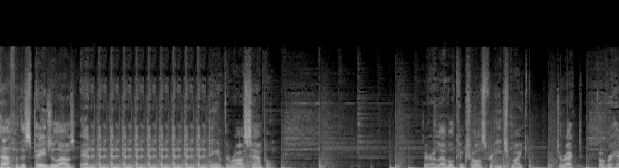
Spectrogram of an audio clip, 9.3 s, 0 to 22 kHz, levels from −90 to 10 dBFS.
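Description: The audio has a system hang loop from 1.49 to 3.16 s: one 186 ms piece, consistent with an 8192-sample buffer, repeats 9 times at 5.38 Hz as playback keeps cycling a frozen buffer. On a waveform and spectrogram, identical blocks tile side by side with seams every 186 ms.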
